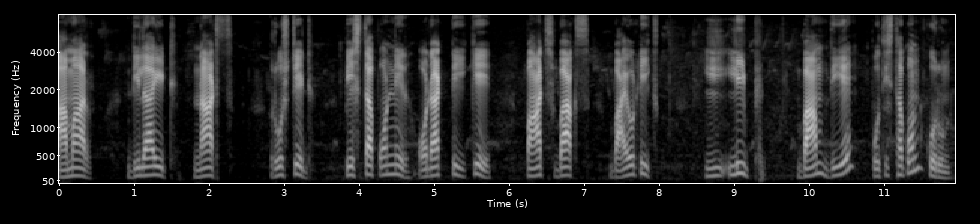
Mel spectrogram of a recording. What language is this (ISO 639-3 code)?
ben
